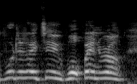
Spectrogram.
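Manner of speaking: high, puzzled urgency; mock-panicked bewilderment; frantic self-questioning. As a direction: ask it as if mentally panicking. Retold racing self-questioning.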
